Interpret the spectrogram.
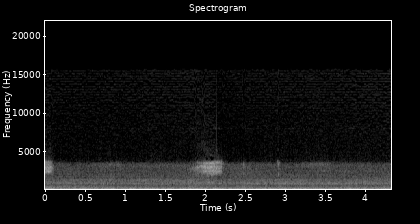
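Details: Owl calling during a flyabout in the early hours, 2:39 AM on 26 May 2013: a short harsh burst at the start, then a louder raspy one near the middle, over continuous low droning noise.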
